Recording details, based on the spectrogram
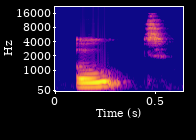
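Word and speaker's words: Haute: one is in the shade oat it's spelled ha Au u t and um I used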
